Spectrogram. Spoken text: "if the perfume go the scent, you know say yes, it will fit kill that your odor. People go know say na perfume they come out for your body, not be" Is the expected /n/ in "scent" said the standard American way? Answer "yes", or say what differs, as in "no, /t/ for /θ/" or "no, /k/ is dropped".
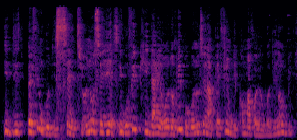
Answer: yes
